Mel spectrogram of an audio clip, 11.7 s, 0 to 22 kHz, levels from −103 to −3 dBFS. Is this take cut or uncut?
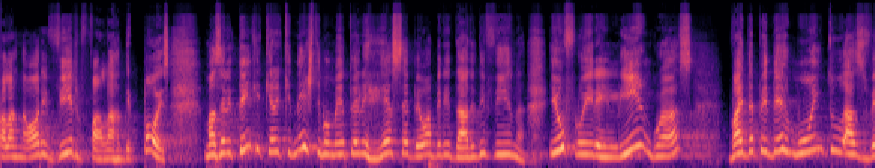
uncut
